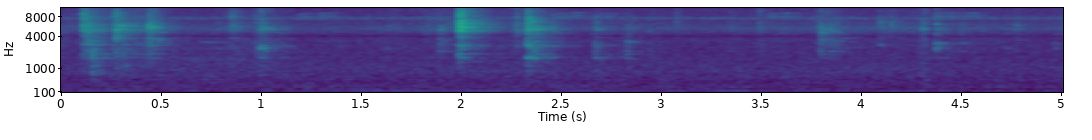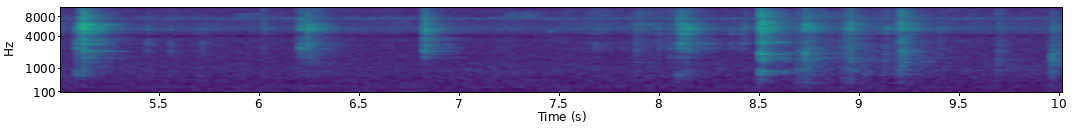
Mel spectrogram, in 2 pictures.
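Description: Scattered light metallic clinks and clicks from handling a motorcycle's steel headlight bucket and working its mounts and wiring loose during removal, with a quick run of clicks near the end.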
